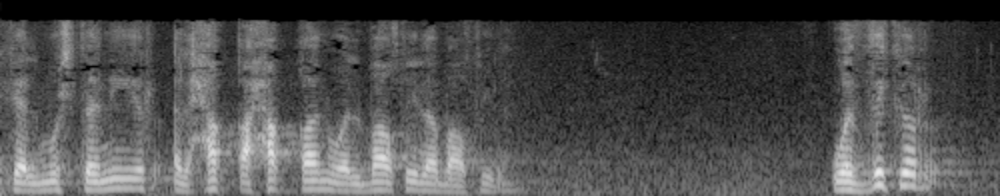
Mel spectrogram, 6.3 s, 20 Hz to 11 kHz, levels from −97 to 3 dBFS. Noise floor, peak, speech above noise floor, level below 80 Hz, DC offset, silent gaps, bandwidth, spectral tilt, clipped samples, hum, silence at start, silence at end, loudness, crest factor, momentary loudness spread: -52 dBFS; 0 dBFS; 34 dB; -58 dBFS; under 0.1%; none; 8 kHz; -5.5 dB/octave; under 0.1%; none; 0 s; 0.4 s; -19 LUFS; 20 dB; 9 LU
